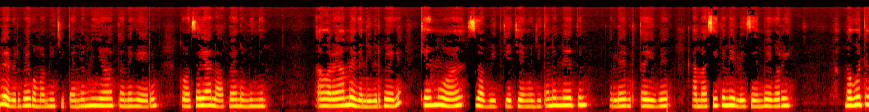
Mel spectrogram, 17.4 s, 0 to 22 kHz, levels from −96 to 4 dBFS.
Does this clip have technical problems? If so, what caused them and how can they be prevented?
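Yes. At 10.81 s, and again from 10.89 to 10.99 s, there is a lost packet rebuilt from error correction. One packet, then three, arrived missing. The decoder played the low-bitrate copies carried in the following packets, so the sound turns rougher and noisier without a gap. A spectrogram shows grainier, less defined harmonics there. Reducing packet loss on the network, for example by using a wired connection instead of congested Wi-Fi, prevents it.

From 10.85 to 10.89 s there is a short concealed packet loss. About 20 ms never reached the decoder in time, and the receiver extended the preceding sound to cover the hole, which gives a brief smear. The waveform shows a short, overly regular stretch instead of natural variation. A larger jitter buffer and a steadier network path prevent it.

Between 13.29 and 13.85 s there is repeated packet loss, which gives a robotic sound. Eight separate gaps, the longest 38 ms, were patched by continuation, and some other lost parts were rebuilt from error correction. 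About a third of that stretch is concealed, so it sounds choppy. A spectrogram shows repeating, smeared blocks. Fixing the unstable link, or giving real-time audio priority over other traffic, prevents it.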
